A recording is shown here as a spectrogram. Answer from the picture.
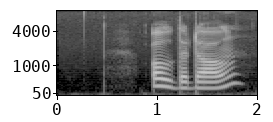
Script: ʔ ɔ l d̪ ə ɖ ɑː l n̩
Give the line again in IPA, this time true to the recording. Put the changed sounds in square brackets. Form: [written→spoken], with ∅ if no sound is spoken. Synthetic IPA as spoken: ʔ ɔ l d̪ ə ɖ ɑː l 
